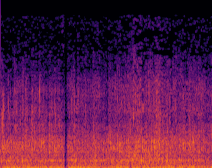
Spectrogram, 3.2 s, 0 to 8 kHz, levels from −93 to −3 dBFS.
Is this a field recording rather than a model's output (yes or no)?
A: yes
